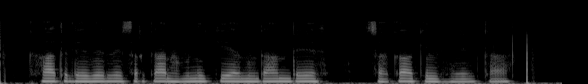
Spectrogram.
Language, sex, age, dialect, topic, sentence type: Magahi, male, 51-55, Central/Standard, agriculture, question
